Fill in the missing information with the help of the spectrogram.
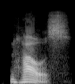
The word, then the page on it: unhouse: American English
